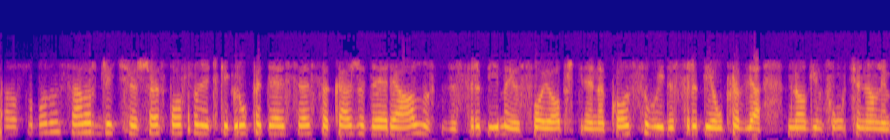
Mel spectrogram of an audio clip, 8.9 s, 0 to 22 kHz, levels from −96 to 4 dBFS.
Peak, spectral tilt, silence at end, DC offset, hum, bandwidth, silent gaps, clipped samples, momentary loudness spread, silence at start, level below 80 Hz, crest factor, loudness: -4 dBFS; -5.5 dB/octave; 0 s; under 0.1%; none; 4.8 kHz; none; under 0.1%; 6 LU; 0.05 s; -64 dBFS; 14 dB; -18 LUFS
